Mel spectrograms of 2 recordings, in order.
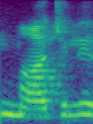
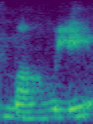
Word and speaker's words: Majuli: Please note about the Majuli River Island also, guys. I hope it's pronounced as Majuli. I've heard some people calling it as Mahuli. I don't know. So Majuli, the spelling is Majuli.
